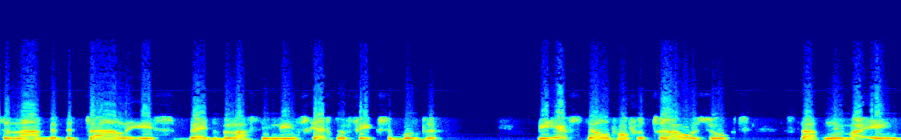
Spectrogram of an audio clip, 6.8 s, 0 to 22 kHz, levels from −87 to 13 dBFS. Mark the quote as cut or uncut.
uncut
